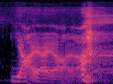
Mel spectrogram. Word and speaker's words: ja: Yoka because they pronounce the J as a Y. That's why the Y is pronounced as oopsilon and then the J is pronounced as Y. So when they say jaja, when you see someone typing ja, it means ya to them.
